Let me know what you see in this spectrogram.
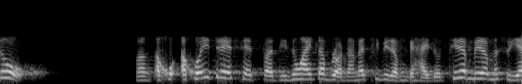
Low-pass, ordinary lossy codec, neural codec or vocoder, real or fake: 3.6 kHz; none; none; real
